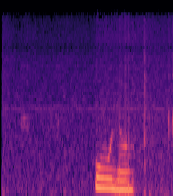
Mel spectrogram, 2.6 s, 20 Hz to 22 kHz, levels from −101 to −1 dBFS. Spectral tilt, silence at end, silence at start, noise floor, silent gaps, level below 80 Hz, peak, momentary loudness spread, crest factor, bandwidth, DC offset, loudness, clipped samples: -9 dB/octave; 0.4 s; 1.45 s; -59 dBFS; none; -66 dBFS; -14 dBFS; 24 LU; 16 dB; 15.5 kHz; under 0.1%; -28 LUFS; under 0.1%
